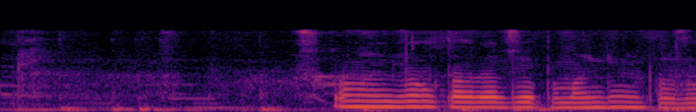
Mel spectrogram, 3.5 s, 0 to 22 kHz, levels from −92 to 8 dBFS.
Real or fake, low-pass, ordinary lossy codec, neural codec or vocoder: real; 7.2 kHz; none; none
